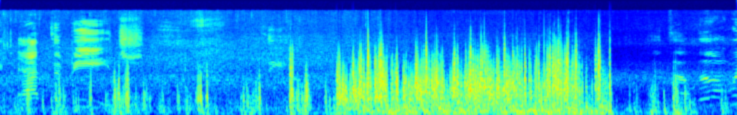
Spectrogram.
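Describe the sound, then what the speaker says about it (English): Strong wind gusts buffet the microphone at a beach, a loud rumbling roar swelling in the middle of the clip, with a person talking over it before and after. "It's a little windy out here"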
